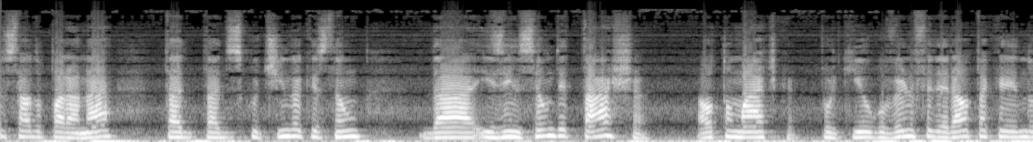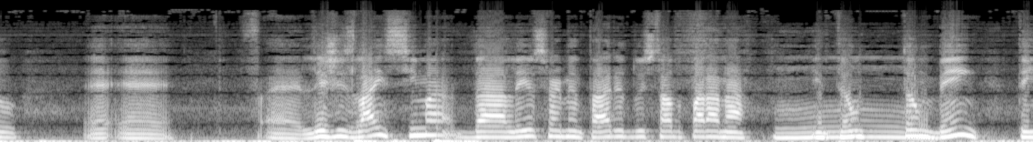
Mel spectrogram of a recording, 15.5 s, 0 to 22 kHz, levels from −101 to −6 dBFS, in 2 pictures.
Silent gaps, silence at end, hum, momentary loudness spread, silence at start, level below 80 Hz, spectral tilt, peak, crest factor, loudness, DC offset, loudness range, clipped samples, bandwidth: none; 0 s; none; 11 LU; 0 s; -20 dBFS; -6.5 dB/octave; 0 dBFS; 10 dB; -11 LUFS; under 0.1%; 5 LU; 0.5%; 13 kHz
